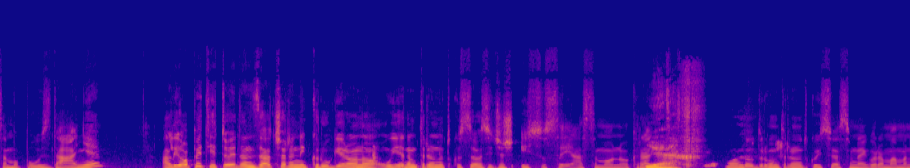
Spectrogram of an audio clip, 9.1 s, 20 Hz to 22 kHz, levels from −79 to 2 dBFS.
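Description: At 3.92 to 3.96 s a faint delayed copy of the speech surfaces, an echo leak arriving 319 ms after the original at around 30 dB below it. This is most likely a loudspeaker echo the far end's canceller failed to remove. It is a distinct repeat, unlike the smeared tail of room reverberation.

From 6.82 to 7.39 s the speech suppressed in double talk shows up as the level sinking by roughly 25 dB across about half a second. This is likely because the canceller mistook overlapping talk for echo and turned everything down.

A second echo leak follows at 7.40 to 7.45 s, delayed 352 ms and about 35 dB down. It is again a separate repeat rather than a reverberant decay.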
